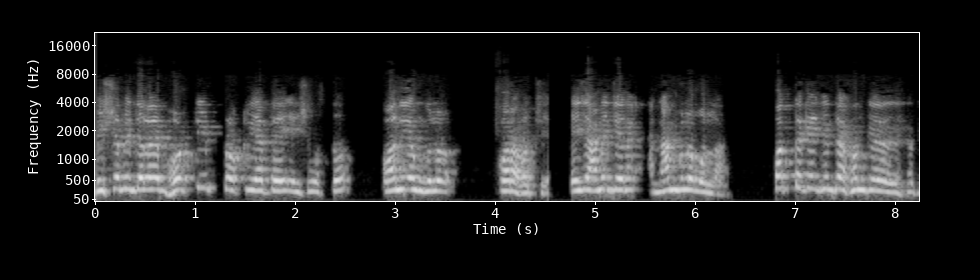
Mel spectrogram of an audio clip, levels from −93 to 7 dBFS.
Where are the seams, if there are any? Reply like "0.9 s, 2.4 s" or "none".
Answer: 4.5 s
